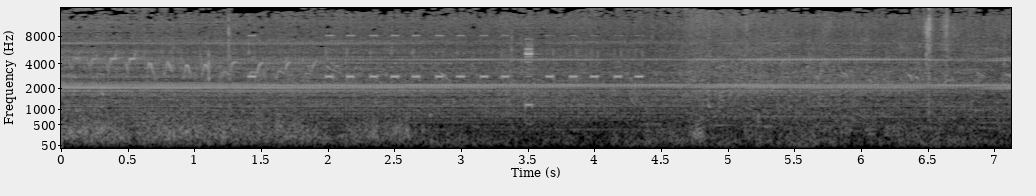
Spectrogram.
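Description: Radio-controlled model tugboat's small drive motor giving a faint, steady high whine as the boat runs.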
